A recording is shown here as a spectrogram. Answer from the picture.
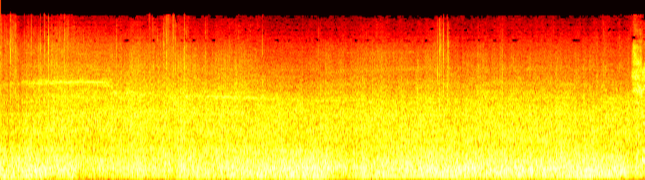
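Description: Steady road and wind noise from a vehicle moving at speed, with a faint high whine that steps down in pitch about two seconds in and fades out soon after.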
